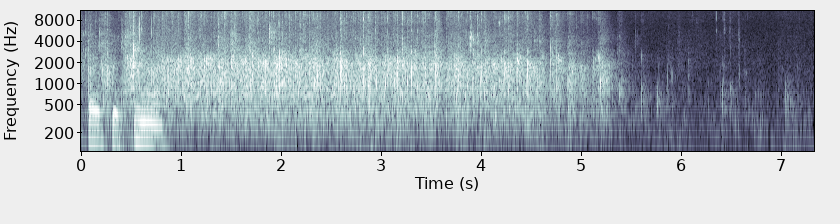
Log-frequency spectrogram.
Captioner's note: applause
